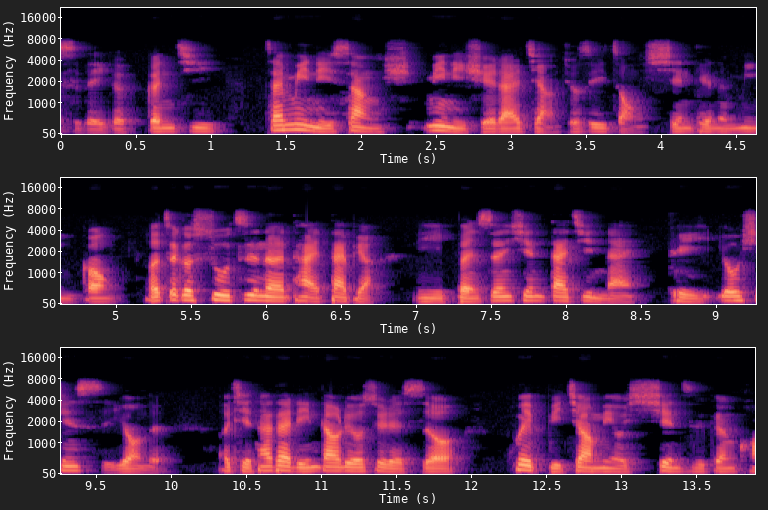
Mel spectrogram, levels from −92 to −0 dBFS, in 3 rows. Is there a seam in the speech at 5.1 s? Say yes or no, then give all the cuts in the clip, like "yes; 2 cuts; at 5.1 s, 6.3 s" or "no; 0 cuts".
yes; 2 cuts; at 1.2 s, 5.1 s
